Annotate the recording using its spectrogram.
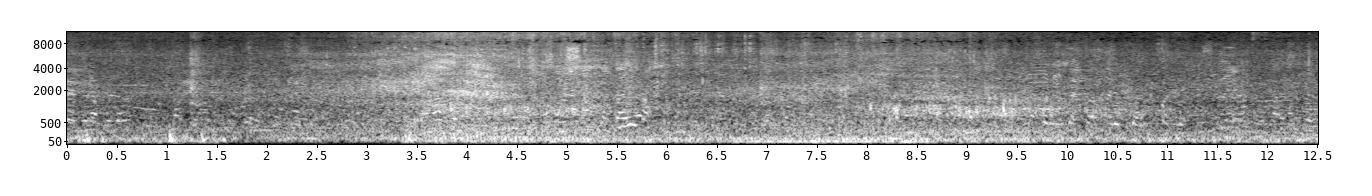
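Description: A crowd of people chatters outdoors nearby.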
